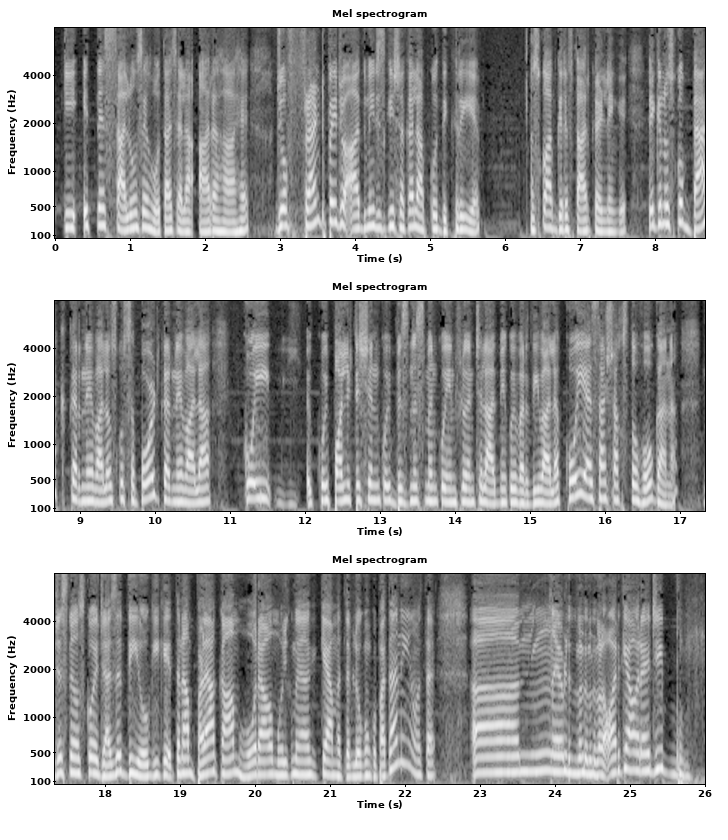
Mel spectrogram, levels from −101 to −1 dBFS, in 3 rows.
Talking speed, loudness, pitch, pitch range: 175 wpm, -13 LUFS, 195 Hz, 175-220 Hz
